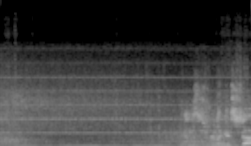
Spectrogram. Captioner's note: traffic zooming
